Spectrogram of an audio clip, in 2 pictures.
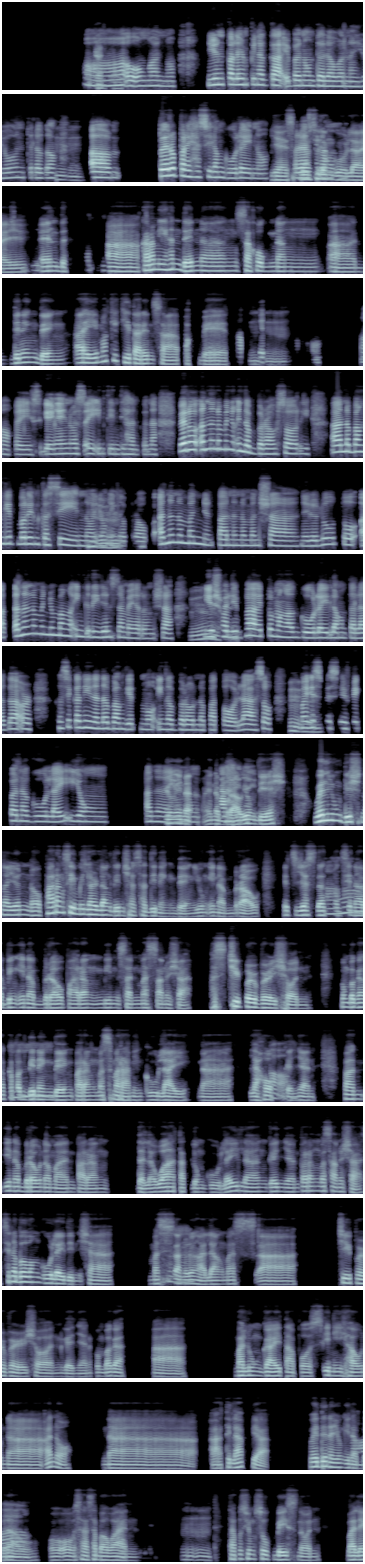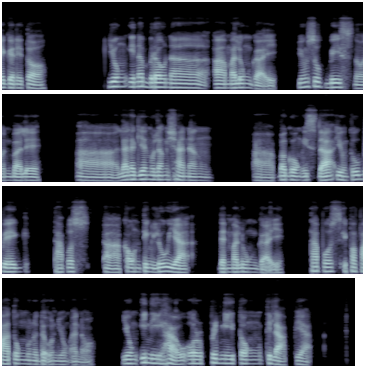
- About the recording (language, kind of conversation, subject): Filipino, podcast, Paano nakaapekto ang pagkain sa pagkakakilanlan mo?
- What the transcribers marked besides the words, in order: tapping; in English: "It's just that"; in English: "cheaper version"; laughing while speaking: "cheaper version"; in English: "cheaper version"; in English: "soup base"; in English: "soup base"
